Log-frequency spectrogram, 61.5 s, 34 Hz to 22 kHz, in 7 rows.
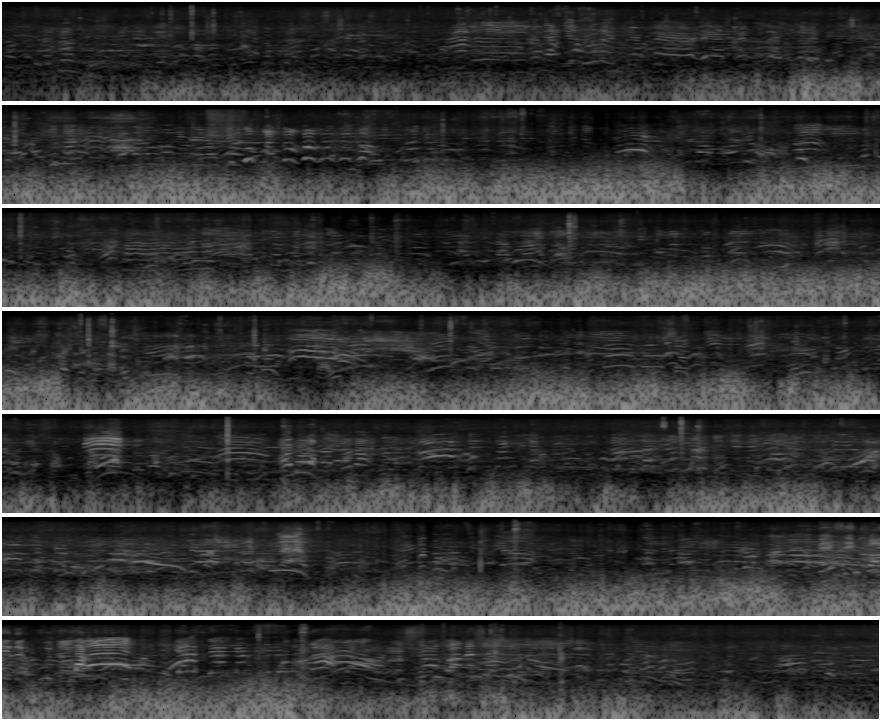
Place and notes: {"title": "Saint-Nazaire, France - Promenons nous dans les (jeux en) bois", "date": "2015-09-23 16:30:00", "description": "Emma et Céleste ont affronté les enfants et le vent. Ambiance aux jeux en bois, un mercredi après midi. Radio La Tribu.", "latitude": "47.27", "longitude": "-2.21", "altitude": "1", "timezone": "Europe/Paris"}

